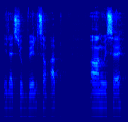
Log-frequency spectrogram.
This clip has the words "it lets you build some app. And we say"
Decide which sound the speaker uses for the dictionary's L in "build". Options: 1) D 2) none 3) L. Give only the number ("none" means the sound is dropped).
3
